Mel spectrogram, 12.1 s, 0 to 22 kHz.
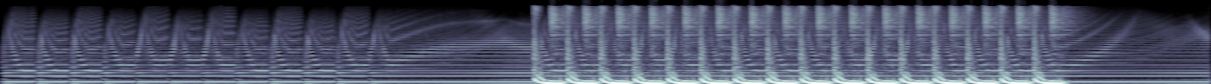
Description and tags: in this sample , i used my own taste i created another 180 BPM sound / melodieand i have put a basssline under neath it with some closed and open hats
